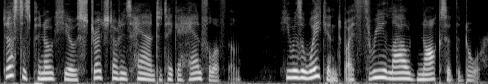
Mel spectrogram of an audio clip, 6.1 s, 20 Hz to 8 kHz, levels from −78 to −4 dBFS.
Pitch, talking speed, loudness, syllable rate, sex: 205 Hz, 225 wpm, -18 LUFS, 5.4 syllables/s, female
